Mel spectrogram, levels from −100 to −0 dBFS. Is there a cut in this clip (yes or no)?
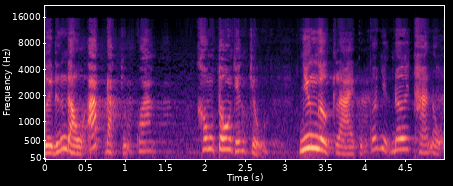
yes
